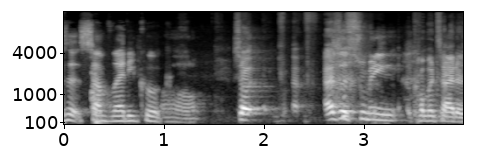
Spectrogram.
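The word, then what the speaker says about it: Stubblety-Cook: he actually said it he said it's actually pronounced subleticook but he said I don't actually care everyone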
